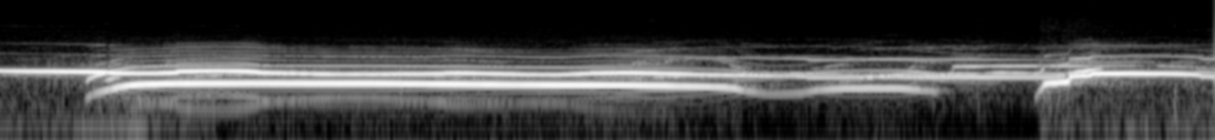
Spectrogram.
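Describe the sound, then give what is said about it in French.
Several dogs or wolves howl together in a loud, sustained chorus, their long wavering tones overlapping and sliding up and down for several seconds with no talking. “On lui sacrifiait des chiens et des loups parce qu'ils hurlent à la lune, notamment les jours de pleine lune.”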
